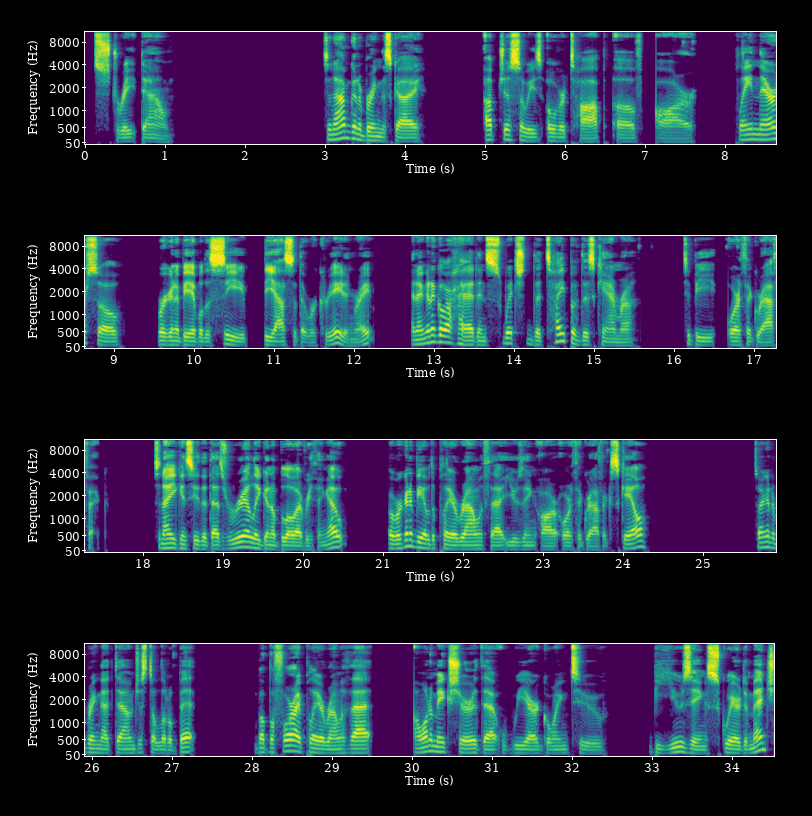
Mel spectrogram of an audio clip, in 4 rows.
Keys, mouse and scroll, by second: 1.9 ctrl+middle click, 3.4 g, 8.3 shift+middle click, 8.9 middle click, 15.5 click, 23.7 click, 26.9 shift+click, 30.2 click.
